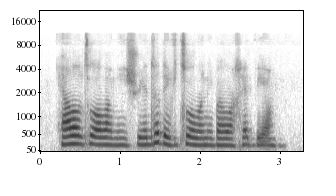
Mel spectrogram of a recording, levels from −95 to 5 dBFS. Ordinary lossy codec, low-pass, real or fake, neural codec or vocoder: Opus, 16 kbps; 10.8 kHz; fake; codec, 24 kHz, 0.9 kbps, WavTokenizer, small release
